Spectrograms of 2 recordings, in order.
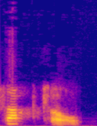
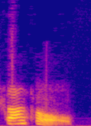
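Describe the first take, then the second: First: The B sound is pronounced in the word. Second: The B sound is left out of the word. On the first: The speaker calls it wrong. "Some people want to say subtle" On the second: The speaker calls it right. "the B is silent"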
